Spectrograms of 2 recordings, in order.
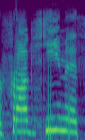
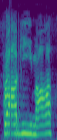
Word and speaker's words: froghemoth: So, froggy or froghemoth legs, which is how you're supposed to pronounce it, not froggy moth legs.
